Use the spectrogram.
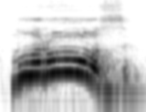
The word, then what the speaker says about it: Мороз: давайте слово Мороз покличемо Мороз Який склад у слові Мороз наголошений роз і ще раз Мороз так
